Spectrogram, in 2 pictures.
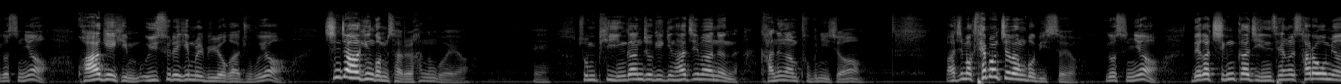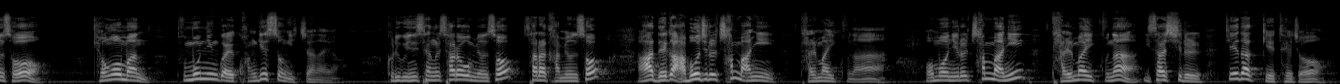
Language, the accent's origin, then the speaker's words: Korean; South Korea; 제가 한국 사람이고 교회를 다녀요. 그리스도인이에요. 예수님을 믿어요.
